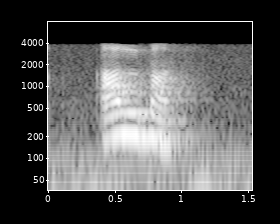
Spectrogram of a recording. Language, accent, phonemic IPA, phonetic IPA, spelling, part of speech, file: Armenian, Eastern Armenian, /ɑlˈmɑs/, [ɑlmɑ́s], ալմաս, noun, Hy-ալմաս.ogg
- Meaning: alternative form of ալմաստ (almast)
